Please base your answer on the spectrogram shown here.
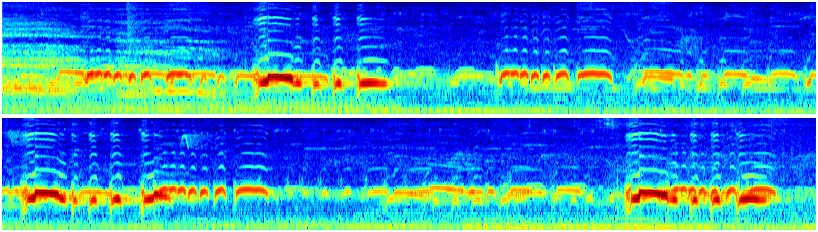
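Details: Loud-voiced local zebra dove used as a lure to make other zebra doves call; rolling, trilled cooing phrases of mid-pitched notes, repeated about every three seconds, over a steady low background hum.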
